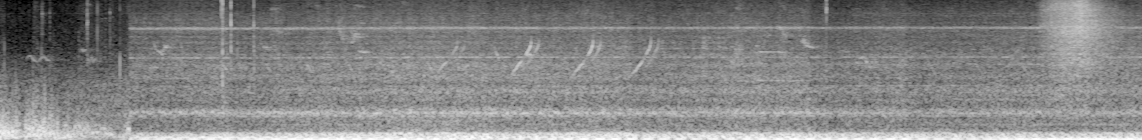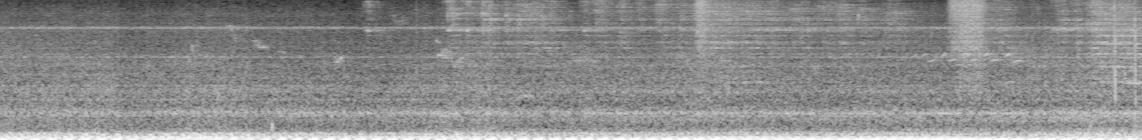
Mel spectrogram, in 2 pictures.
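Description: A train's locomotive approaching head-on with a steady deep rumble and a high, steady whine. A short hiss comes about halfway through and again near the end.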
